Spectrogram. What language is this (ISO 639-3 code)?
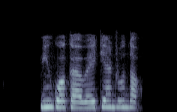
zho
